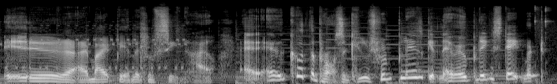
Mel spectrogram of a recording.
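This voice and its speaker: A man's voice: on the high side, sing-song, fairly quick, pitched above the performer's own voice. A man voicing a doddering, jovial elderly courtroom judge from a video game, with a wavering, stammering old-man voice. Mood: jovial, befuddled. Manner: hesitant, stammering, rambling.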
